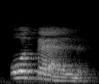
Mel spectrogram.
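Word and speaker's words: hôtel: होटल, ओटेल। ओटेल, H हो जाएगा silent.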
